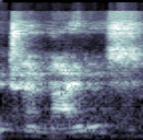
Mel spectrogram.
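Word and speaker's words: tinnitus: pronounced or is it tonitis? Most people say tenitis. Okay, emphasizing the itis, the inflammatory part of it.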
